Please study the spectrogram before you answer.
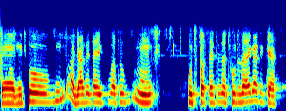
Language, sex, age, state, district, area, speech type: Hindi, male, 45-60, Uttar Pradesh, Chandauli, rural, conversation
